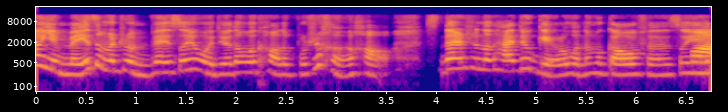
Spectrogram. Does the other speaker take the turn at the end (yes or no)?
yes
